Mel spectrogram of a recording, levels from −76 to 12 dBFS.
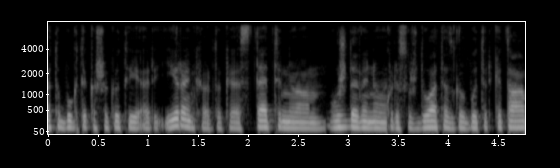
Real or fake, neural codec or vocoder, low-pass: real; none; 7.2 kHz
